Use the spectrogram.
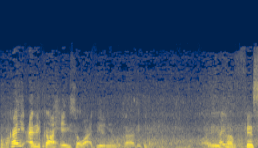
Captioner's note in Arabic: تتحدث بلغة أجنبية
